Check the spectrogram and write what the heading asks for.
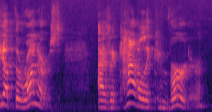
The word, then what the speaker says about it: catalytic converter: had often people say to me what's a Cadillac converter and why is this so expensive hi I'm at nipples on a service centre actually pronounced catalytic converter it serves as an important part of your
